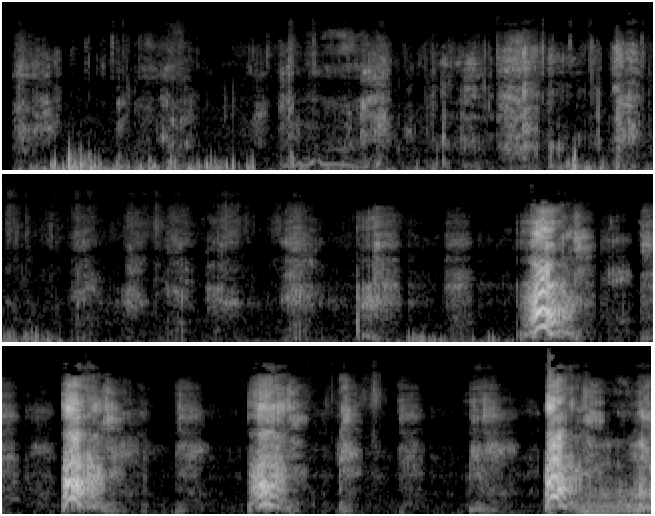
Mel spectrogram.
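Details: Staffordshire Bull Terrier barking: low scattered noises early on, then loud, sharp, broadband barks at irregular intervals in the second half, roughly every one to two seconds.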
